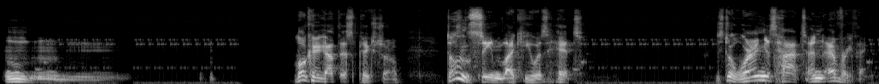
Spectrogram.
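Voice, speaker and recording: Man playing a raspy, pompous old judge. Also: medium pitch, sing-song, unhurried, pauses often, fairly bright tone, full character voice. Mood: pondering. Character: slow-witted, solemn elderly male courtroom judge. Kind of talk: live fan dub of a courtroom game.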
